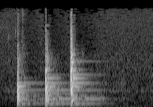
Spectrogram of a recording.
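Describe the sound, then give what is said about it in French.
Three soft knocks on a door in a steady, unhurried rhythm, each with a short wooden resonance that fades away. Moderately quiet, with no voices. “Non, il va frapper doucement à la porte.”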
